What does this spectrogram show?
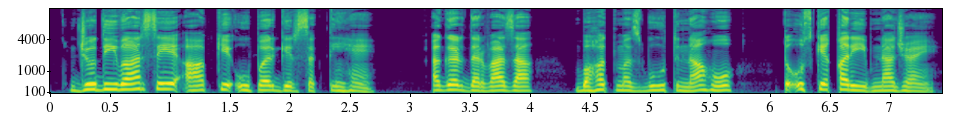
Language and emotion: Urdu, neutral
